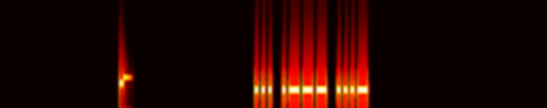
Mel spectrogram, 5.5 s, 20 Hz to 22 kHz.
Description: Morse code, heard as a keyed tone, about 34 wpm, 700 Hz. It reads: SJV
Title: ARRL Sections 35wpm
